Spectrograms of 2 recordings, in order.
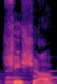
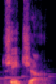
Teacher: they change the SH sounds into Ch sounds which is pretty interesting thinking instead of saying shisha they say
